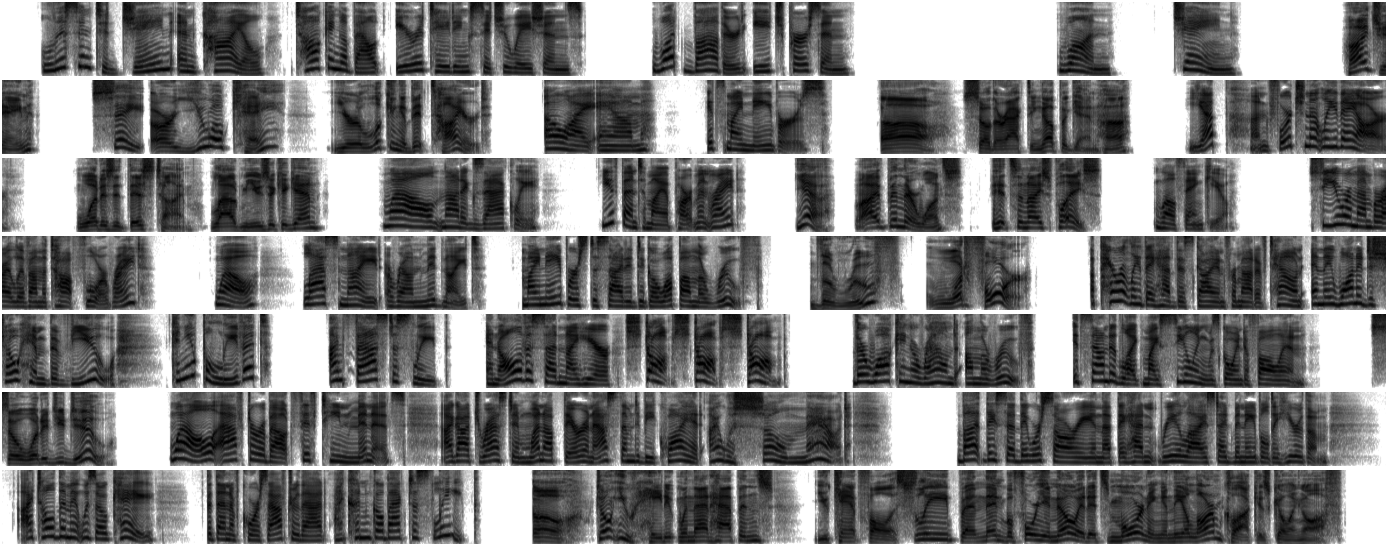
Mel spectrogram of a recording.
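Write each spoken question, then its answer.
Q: What bothered each person? 1. Jane.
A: Her neighbors walked around on the roof at midnight and woke her up.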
